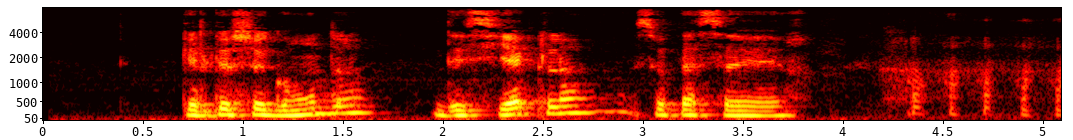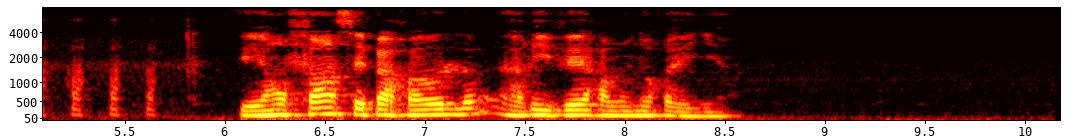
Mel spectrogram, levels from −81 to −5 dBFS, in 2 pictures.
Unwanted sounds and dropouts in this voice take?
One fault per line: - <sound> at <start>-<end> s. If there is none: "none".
- laugh at 4.2-5.7 s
